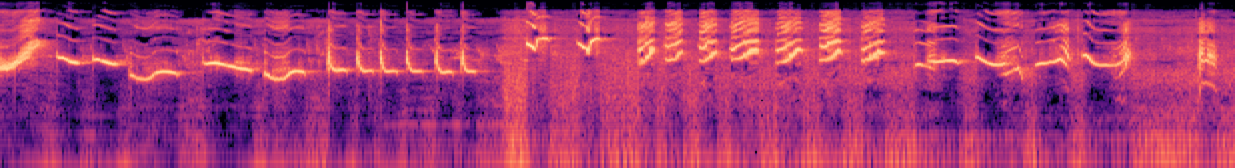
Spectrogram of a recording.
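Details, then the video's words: Oriental magpie-robin song packed with mimicked phrases: slurred whistles dipping and rising, then a run of rapid sharp notes, followed by fast high ticking bursts over a low background hum. "SUARA BURUNG KACER, FULL ISIAN KAPASTEMBAK"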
